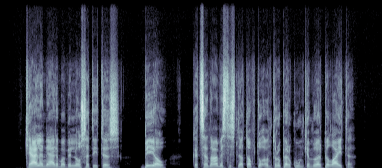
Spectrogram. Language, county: Lithuanian, Panevėžys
